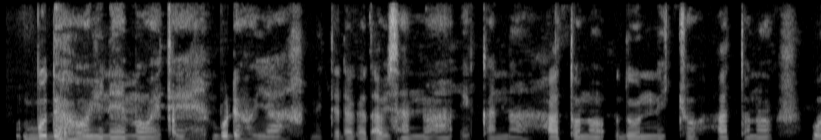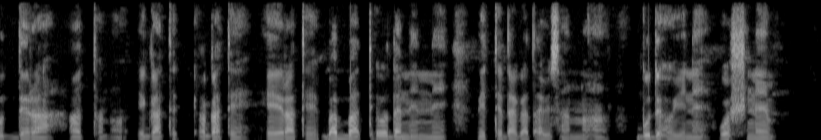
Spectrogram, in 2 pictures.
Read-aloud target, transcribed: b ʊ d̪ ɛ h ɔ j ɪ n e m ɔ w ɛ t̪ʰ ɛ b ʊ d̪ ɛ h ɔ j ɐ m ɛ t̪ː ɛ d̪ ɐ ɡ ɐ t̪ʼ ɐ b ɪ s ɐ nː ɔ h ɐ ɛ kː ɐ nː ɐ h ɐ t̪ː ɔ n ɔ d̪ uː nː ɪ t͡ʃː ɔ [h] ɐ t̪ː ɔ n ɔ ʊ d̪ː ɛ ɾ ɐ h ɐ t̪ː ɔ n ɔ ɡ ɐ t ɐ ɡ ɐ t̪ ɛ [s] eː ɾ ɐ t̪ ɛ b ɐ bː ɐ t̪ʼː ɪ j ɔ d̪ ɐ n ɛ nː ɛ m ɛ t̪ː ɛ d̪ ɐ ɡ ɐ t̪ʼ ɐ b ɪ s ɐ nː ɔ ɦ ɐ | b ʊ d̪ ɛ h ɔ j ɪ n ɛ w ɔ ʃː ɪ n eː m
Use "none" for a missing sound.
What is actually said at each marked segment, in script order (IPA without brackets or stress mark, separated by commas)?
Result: h, h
